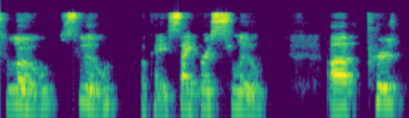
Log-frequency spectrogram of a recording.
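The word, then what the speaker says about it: slough: So, for example, you can walk through the six mile cypress sloth uh pronounced slow.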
